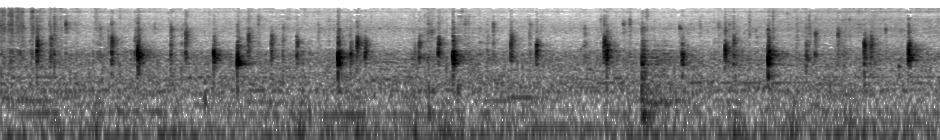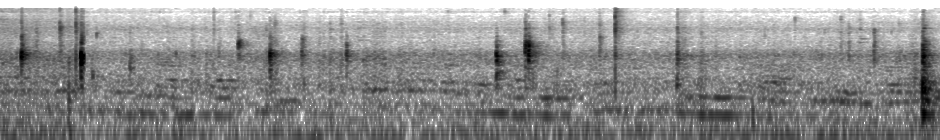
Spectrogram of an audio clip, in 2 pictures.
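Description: Hot oil in a wok crackling and popping around potato and corned beef fritters deep-frying at the golden-brown, nearly done stage: rapid, irregular sharp pops over a faint sizzle. The popping thins out and the sizzle drops about halfway through, as most of the fritters have been lifted out of the oil.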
